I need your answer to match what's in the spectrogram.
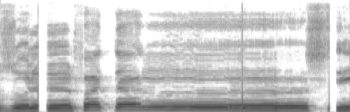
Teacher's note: Falamma raahuhu zulfatan si dekat tempat yang saya bulatkan ni tuan-tuan dan puan-puan tanwin bertemu dengan sin ikhfa hakiki. Kena dengungkan dengan dua harakat.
